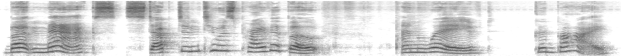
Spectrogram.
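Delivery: story reading. A narrator's reading. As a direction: read it like a bedtime story. Reads picture book aloud.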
